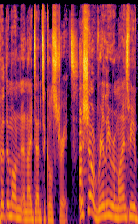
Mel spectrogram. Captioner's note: honk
